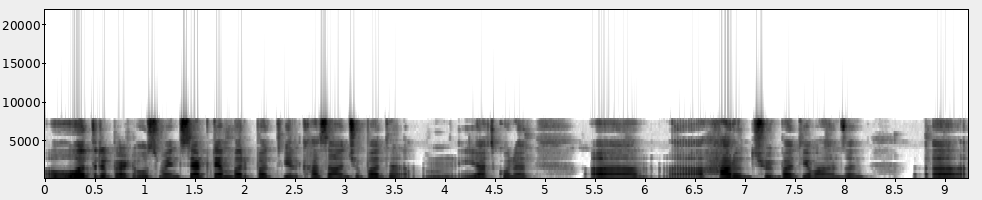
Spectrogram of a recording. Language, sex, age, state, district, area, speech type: Kashmiri, female, 18-30, Jammu and Kashmir, Srinagar, urban, spontaneous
